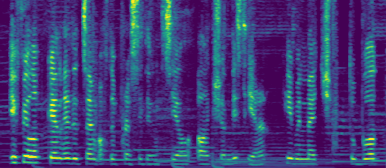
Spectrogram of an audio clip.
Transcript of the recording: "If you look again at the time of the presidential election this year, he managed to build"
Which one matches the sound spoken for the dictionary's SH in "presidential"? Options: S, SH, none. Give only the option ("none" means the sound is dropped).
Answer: S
